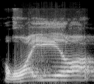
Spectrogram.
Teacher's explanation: الا ما یتلا علیکم غیر، را کے اوپر زبر را پر پڑھا جائے گا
